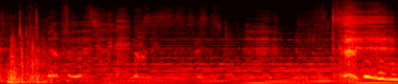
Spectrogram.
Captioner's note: Jacob whimpering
